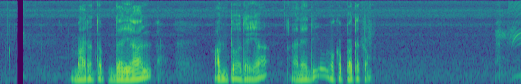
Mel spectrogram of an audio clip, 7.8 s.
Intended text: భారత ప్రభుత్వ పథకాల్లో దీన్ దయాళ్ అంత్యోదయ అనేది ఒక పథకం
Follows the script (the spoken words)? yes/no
no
